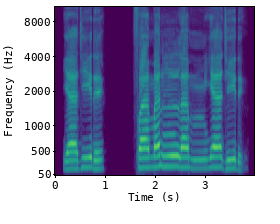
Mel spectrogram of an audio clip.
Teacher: ধরবে লাম মিম জবর লাম ফামাল্লাম ইয়াজিদ জিম দিয়ে দালকে ধরবে এই দালটা কলকলার হরফ ধাক্কা দিয়ে পড়তে হবে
